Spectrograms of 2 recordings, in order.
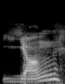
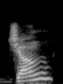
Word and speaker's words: young: Okay, but I want to practice the pronunciation on the word young instead of jung.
